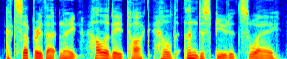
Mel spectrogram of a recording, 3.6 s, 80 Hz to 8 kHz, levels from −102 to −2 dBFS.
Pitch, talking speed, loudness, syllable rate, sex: 100 Hz, 150 wpm, -18 LUFS, 4.8 syllables/s, male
